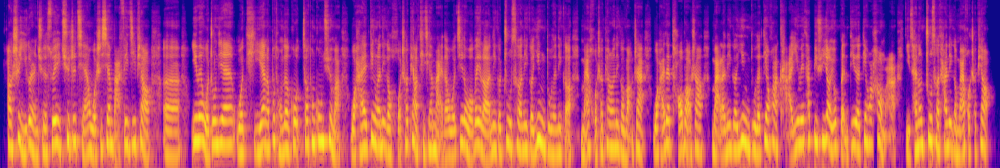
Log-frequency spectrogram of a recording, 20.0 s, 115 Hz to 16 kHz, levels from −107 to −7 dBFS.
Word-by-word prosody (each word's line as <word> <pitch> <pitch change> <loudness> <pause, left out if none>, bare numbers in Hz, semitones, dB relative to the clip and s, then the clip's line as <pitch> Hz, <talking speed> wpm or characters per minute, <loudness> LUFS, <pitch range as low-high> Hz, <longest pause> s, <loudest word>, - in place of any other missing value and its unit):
啊， 220 -1 +2
是 215 +7 +2
一 185 -7 0
个 235 - +4
人 175 -5 -2
去 190 - -3
的。 185 - 0
所 200 +5 +4
以 235 0 +6
去 215 +5 +1
之 250 +1 +1
前 200 -6 -2
我 170 - +1
是 175 - -2
先 230 +2 +3
把 230 - -3
飞 230 - -2
机 230 +2 -1
票 225 -9 -2 0.2
呃， 165 -1 -2 0.2
因 250 +1 +5
为 260 - +7
我 220 -8 +4
中 230 +3 +3
间 230 0 +2
我 185 0 +2
体 190 0 -7
验 220 +3 +3
了 210 - 0
不 255 - -1
同 205 -8 -4
的 205 +1 +3
工 225 +3 -1
交 235 +1 -1
通 240 +1 +3
工 255 +1 +5
具 255 +1 +2
嘛， 200 - -1 0.2
我 180 - +1
还 190 +3 +1
订 245 +5 +2
了 215 - +1
那 225 - +1
个 185 -2 -1
火 180 - -7
车 230 - -3
票 250 +2 0
提 - - -8
前 200 +2 -1
买 190 -2 +1
的。 160 - -3
我 170 0 -1
记 240 +7 -1
得 230 - +2
我 170 -4 0
为 225 +3 +2
了 165 -5 +1
那 200 +2 -1
个 195 -1 -2
注 225 +5 -1
册 205 -1 -1
那 200 +1 +1
个 180 -2 -1
印 245 0 +5
度 195 -3 -3
的 175 - -2
那 185 0 -2
个 - - -4 0.2
买 - - -2
火 205 - -6
车 195 - -3
票 220 +2 -3
的 210 - +1
那 210 - 0
个 185 -3 -1
网 165 - -4
站， 200 -5 -1 0.2
我 185 - +1
还 185 0 -4
在 235 - +2
淘 200 -4 -2
宝 220 -1 0
上 185 -1 -4
买 185 - 0
了 170 +1 -2
那 200 +2 0
个 200 -1 0
印 240 0 +4
度 205 -1 0
的 180 - +3
电 235 +7 +2
话 235 -3 -2
卡， 195 -4 -7
因 215 +8 0
为 240 - +5
它 245 +2 -3
必 255 -1 +2
须 255 +1 +1
要 255 -4 +3
有 200 - +2
本 220 - -2
地 225 - -3
的 215 -3 +3
电 255 +6 0
话 235 - -2
号 245 +2 -2
码 - - -6
儿， - - -6 0.2
你 - - -3
才 200 - -2
能 225 +1 +3
注 255 +4 +3
册 240 -4 +1
它 205 +1 -2
那 220 +1 +1
个 190 -3 -3
买 170 +1 0
火 185 -1 -4
车 185 - -8
票。 200 +2 -4
210 Hz, 360 characters per minute, -20 LUFS, 190-235 Hz, 0.2 s, 为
